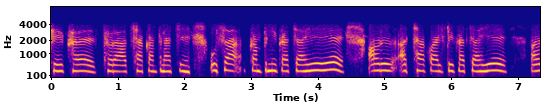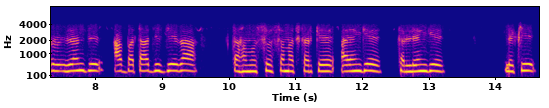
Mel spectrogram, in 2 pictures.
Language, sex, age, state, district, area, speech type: Hindi, female, 18-30, Bihar, Muzaffarpur, rural, conversation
